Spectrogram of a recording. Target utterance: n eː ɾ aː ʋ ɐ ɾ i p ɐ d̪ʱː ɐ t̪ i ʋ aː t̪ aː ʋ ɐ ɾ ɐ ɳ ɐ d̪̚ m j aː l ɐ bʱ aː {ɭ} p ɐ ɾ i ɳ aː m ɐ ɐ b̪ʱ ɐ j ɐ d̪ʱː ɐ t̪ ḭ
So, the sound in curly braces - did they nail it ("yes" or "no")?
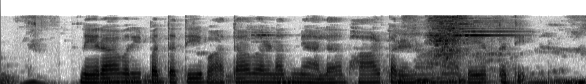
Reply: yes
